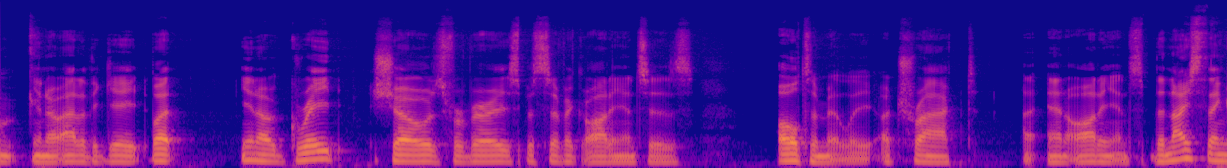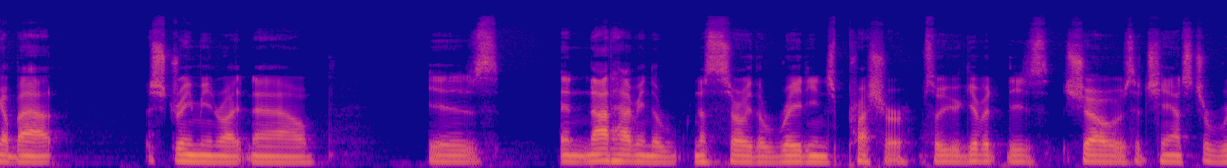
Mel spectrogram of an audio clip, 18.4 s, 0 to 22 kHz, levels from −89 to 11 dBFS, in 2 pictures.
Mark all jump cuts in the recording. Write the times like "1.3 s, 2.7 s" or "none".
1.1 s, 8.5 s, 16.2 s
